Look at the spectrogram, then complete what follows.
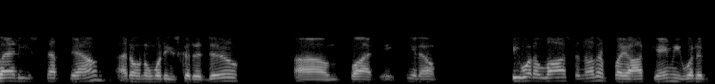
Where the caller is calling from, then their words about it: Myrtle Beach, South Carolina, United States; from Myrtle Beach.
